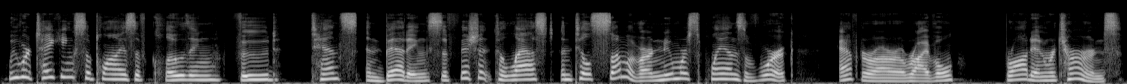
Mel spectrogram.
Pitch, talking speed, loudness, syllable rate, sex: 215 Hz, 145 wpm, -16 LUFS, 4.2 syllables/s, female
